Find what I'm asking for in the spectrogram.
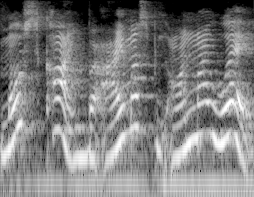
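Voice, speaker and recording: A woman puts on a squeaky character voice at a fairly slow pace, with clear background noise. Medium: read story. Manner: soft, polite.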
